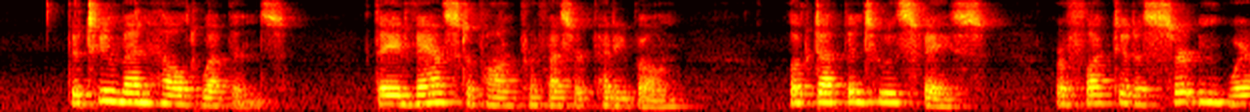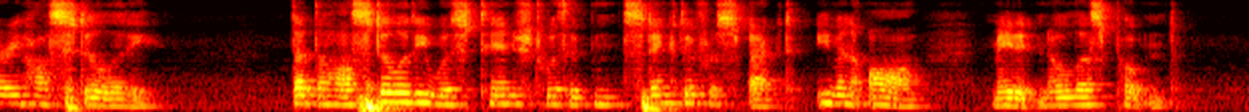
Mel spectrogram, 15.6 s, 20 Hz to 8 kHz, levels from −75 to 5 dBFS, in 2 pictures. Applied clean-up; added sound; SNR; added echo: none; none; none; reverberation time 0.3 s.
